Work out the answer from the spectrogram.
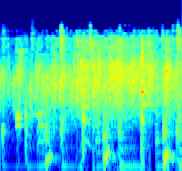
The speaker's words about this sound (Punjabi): ਤੇ ਸਾਡੇ ਬਹੁਤ ਅੱਛੇ ਮਿਊਜ਼ਿਕ ਡਾਇਰੈਕਟਰ ਨੇ ਜੀ, ਜਤਿੰਦਰ ਸ਼ਾਹ ਜੀ, ਇੱਕ ਵਾਰ ਉਹਨਾਂ ਦੇ ਨਾਂ ਤੇ ਤਾੜੀ ਲਾ ਦਿਓ ਜੀ।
